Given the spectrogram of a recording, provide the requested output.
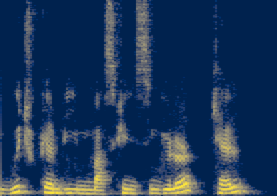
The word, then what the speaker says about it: quel: can be masculine singular, quel, can be masculine plural, quel, can be feminine singular, quel, and can be feminine plural, quel. So they all have the same pronunciation.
